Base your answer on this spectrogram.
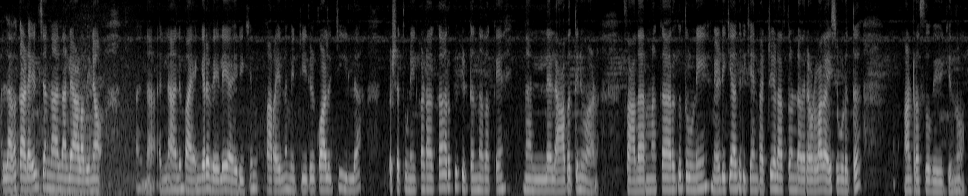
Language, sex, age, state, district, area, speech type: Malayalam, female, 30-45, Kerala, Palakkad, rural, spontaneous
